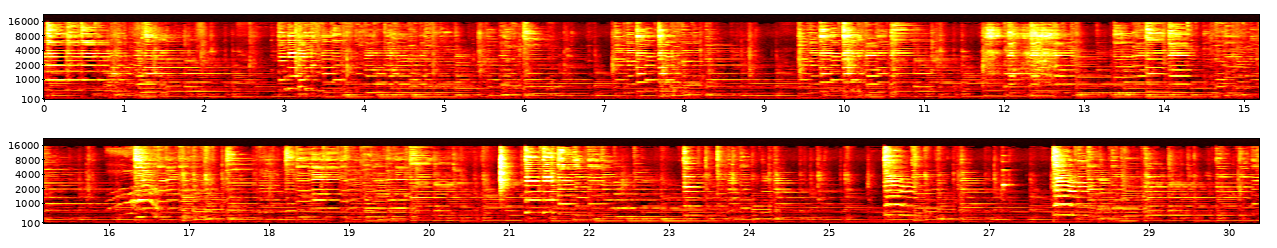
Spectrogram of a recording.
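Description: A steel-string acoustic guitar and a nylon-string guitar playing together as an instrumental duet, plucked notes and chords with no singing.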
